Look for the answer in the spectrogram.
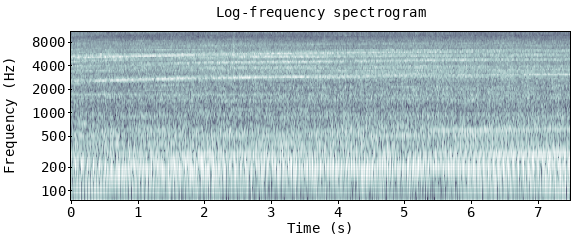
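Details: Hoover A3060 Electronic 1100 washing machine, almost 47 years old, spinning a load of vintage bedding and towels at 1100 RPM: steady, even high-speed whirr and smooth drone, no knocking or rumble, with the machine trembling. A normal, healthy spin.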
